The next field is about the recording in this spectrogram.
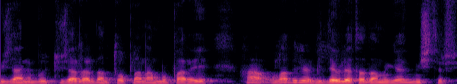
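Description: In a normal speaking voice, a man talks with lively intonation. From southeastern Turkey, Mardin. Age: 50s. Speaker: businessman and chamber of commerce council member. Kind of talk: TV interview.

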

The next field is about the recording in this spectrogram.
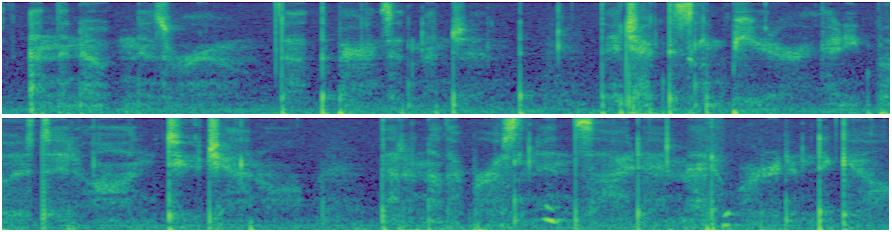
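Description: A soft-spoken woman whispers at a fairly quick pace over loud background noise. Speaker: video host. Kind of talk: true crime storytelling narration. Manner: soft close-mic whisper. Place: home room. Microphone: studio mic.

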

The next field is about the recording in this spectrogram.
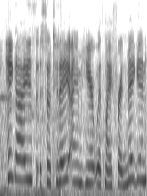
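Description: A woman speaks with noticeable background noise and a dry sound with no echo. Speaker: pet vlogger. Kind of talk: casual vlog chat. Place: street. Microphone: phone near.

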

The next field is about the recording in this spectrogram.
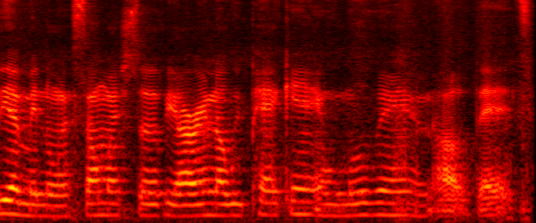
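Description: There is light background noise as a woman talks. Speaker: vlogger. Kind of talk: casual vlog chat. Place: home room. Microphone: phone near.

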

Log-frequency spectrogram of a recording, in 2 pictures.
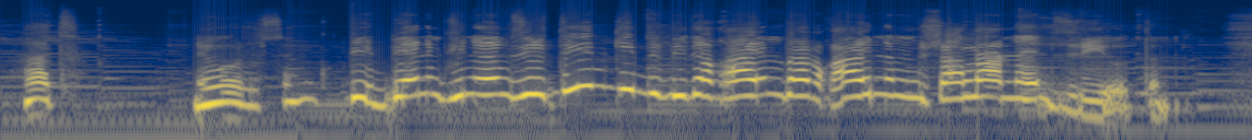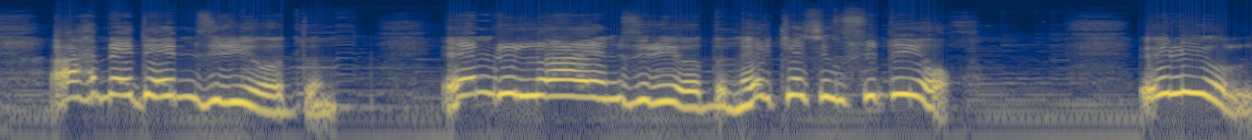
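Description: In a Central Anatolian accent, a woman with an extremely high voice speaks fairly slowly over background music, her pitch swinging very widely while her loudness stays very even. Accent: rural central Anatolian Turkish dialect. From Turkey, Yozgat, central Anatolia. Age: 80s+. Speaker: village elder. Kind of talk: life story interview.

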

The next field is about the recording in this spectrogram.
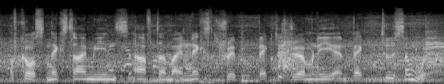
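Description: A man speaks at a moderate pace. The sound is dry with no echo, over loud background noise. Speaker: presenter. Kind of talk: casual vlog chat. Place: open country. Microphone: phone near.

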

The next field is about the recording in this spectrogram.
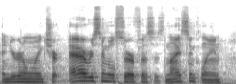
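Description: A man speaks over light background noise. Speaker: presenter. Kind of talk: tutorial. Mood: light, joking. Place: studio.

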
